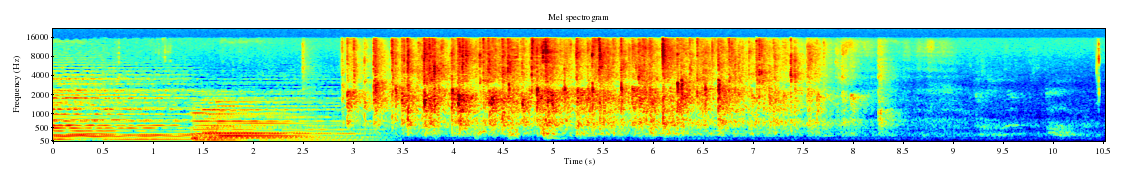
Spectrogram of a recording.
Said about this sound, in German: dass ihr geklatscht habt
